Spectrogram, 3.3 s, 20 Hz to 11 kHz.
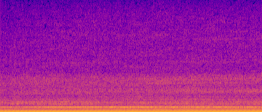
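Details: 2015–2018 Yamaha R6 after fuel tank and pump conversion, just started: steady, even four-cylinder hum at idle with smooth throttle blips and no knocks or rattles; engine running healthy.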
